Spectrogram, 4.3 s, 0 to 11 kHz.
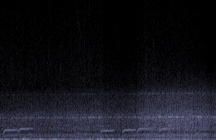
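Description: Jet engines of a four-engine Boeing 747 at takeoff power, heard from beside the runway as it lifts off: a steady low rumble with a hiss that builds through the second half. Several short chirps that rise and then hold sound over it.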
